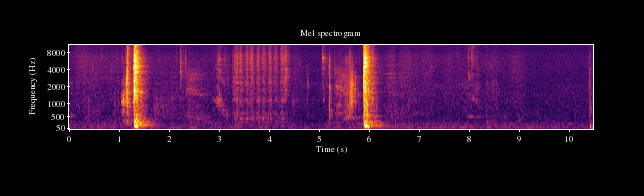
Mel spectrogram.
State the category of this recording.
Sound effects > Human sounds and actions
